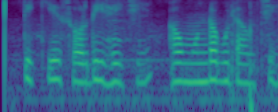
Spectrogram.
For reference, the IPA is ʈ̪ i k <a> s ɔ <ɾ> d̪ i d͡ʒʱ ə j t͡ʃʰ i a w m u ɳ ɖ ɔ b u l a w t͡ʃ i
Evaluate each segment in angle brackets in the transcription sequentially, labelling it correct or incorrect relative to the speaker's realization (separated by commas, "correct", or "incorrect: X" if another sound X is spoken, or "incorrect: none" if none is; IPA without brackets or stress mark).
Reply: incorrect: e, correct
